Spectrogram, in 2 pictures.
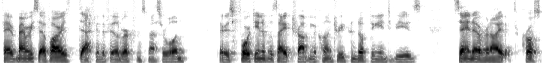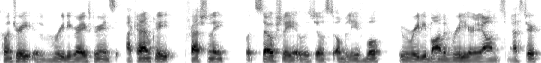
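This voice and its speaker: A man in his early twenties, a graduate student, speaking briskly and assuredly about his course. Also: fairly low pitch, level tone, darkish tone. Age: 20s. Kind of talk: student testimonial.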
